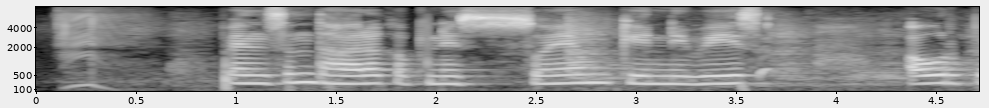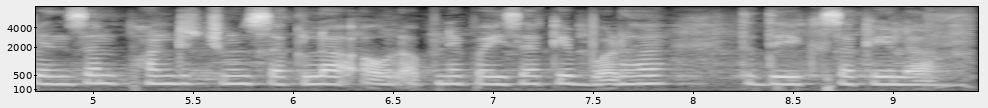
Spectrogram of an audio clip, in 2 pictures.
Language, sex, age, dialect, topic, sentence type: Bhojpuri, female, 18-24, Western, banking, statement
